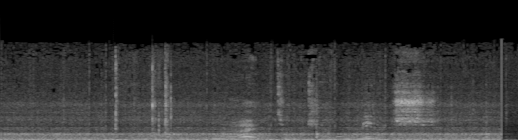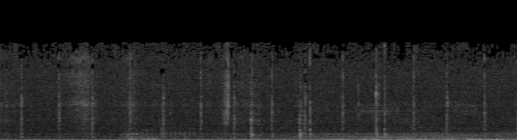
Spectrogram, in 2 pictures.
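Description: Car driving, heard from inside the cabin: steady engine and road noise that drops abruptly about halfway through. A lower rumble with scattered light clicks and rattles follows as the car runs on a dirt road.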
